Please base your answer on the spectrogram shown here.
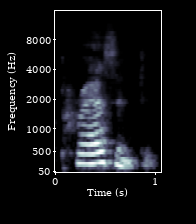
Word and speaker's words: present: Agora, voltando à palavra present. Present. Aqui tem uma vogal, aqui tem outra vogal. Quando é verbo, vem para a regra seguinte. Aqui, present, essa aqui é a sílaba mais forte, é a primeira.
